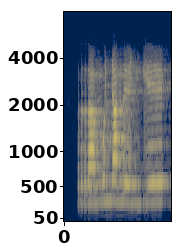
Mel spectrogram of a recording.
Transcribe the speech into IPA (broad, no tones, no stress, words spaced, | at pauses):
raŋʷæɲaneːɲ ɡʲe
